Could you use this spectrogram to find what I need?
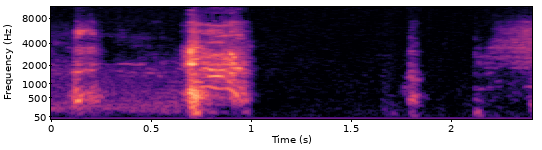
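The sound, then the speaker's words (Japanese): A choking cough and throat clearing: a short hack, then a longer, harsher raspy burst, followed by a couple of faint small sounds in near silence. “むせるな。喉やられちゃったよ。”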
